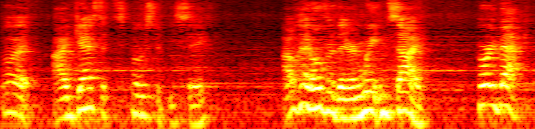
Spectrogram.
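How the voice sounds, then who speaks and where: A woman's voice: lowish voice, animated, normal speed, natural voice. Woman voicing a scared young wasteland boy, distant and roomy. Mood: relieved. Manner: pleading, panicky. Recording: roomy distant game audio, faint hiss.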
